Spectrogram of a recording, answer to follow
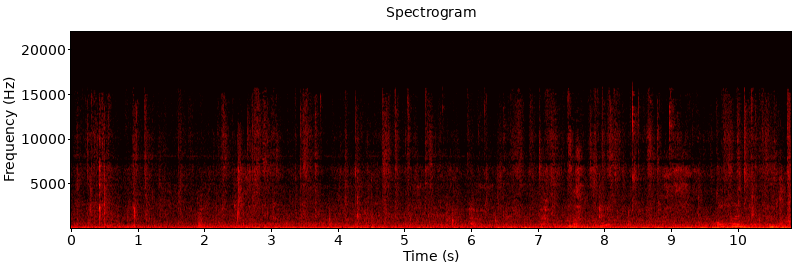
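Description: A dog's nails and shoes clicking and patting lightly on a hard store floor as they walk, over a steady low hum. Faint voices come in near the end.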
